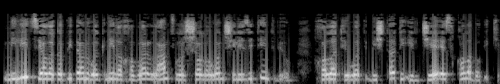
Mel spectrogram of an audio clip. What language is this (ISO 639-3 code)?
dar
